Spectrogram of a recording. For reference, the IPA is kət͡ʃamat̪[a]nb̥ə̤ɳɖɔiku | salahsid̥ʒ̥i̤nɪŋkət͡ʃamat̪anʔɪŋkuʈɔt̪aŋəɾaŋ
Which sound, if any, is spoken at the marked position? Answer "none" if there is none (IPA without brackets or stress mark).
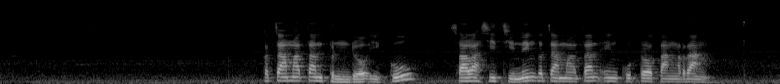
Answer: a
